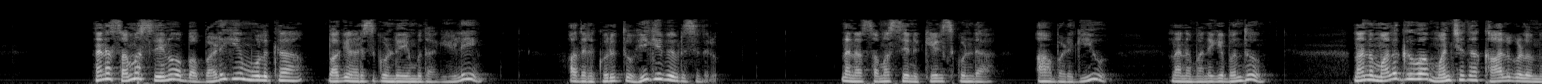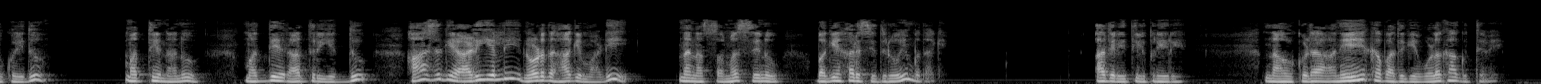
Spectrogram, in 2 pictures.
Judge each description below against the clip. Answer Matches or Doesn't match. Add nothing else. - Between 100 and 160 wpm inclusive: Doesn't match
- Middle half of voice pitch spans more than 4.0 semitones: Matches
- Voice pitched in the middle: Matches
